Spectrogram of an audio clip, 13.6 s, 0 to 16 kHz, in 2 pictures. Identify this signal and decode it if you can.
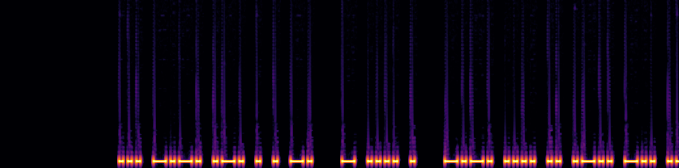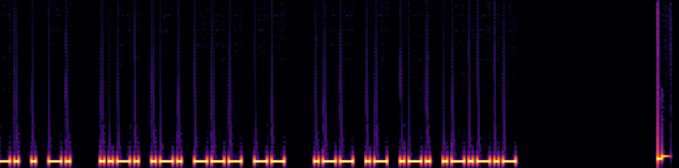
Morse code, heard as a keyed tone, about 28 wpm, 700 Hz. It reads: SCREEN THE CHILDREN FROM WAR.
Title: Sentences from Top 1000 Words - Review Part 6 - 28wpm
